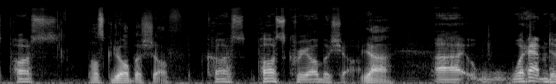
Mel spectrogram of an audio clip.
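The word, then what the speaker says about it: Poskrebyshev: I really can't pronounce that name. It's Poskryobashov.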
